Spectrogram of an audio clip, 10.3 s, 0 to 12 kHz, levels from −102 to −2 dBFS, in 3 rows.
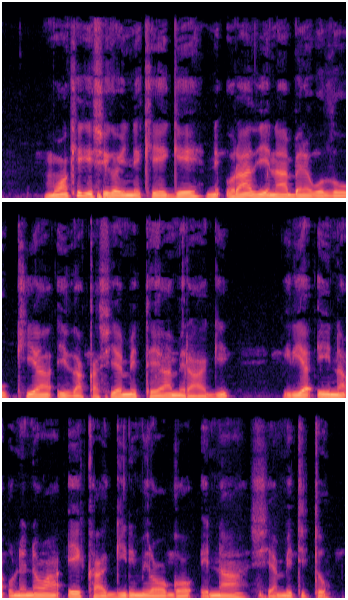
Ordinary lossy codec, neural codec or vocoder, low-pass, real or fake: AAC, 64 kbps; none; 10.8 kHz; real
